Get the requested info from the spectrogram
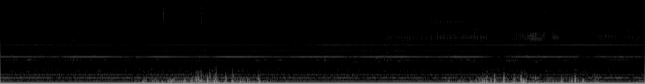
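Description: Desktop filament winder's stepper motors running steadily as the mandrel turns, a constant hum of several fixed tones, with low rumbling handling noise twice as heat shrink tape is fed onto the turning mandrel.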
